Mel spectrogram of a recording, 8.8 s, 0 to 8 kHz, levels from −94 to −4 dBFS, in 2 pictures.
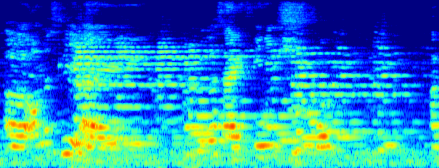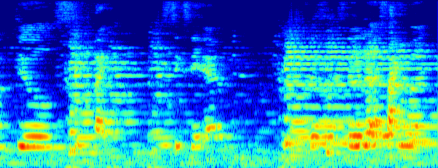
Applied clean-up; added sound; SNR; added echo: classical method WPE with log-MMSE.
